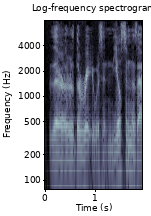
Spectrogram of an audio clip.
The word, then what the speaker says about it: Nielsen: Apparently, the Nielsen, the rate, was it Nielsen?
